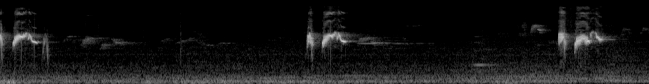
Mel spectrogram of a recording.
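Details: Red-whiskered bulbul morning song for prompting birds to sing: three loud, cheerful warbled phrases spaced nearly three seconds apart, each a quick bubbling up-and-down figure, with quiet between.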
